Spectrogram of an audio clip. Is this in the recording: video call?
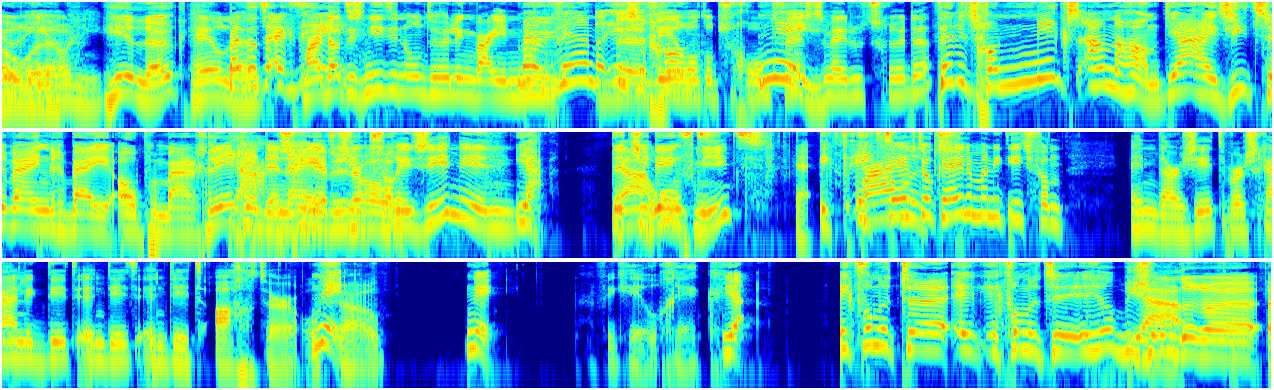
no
